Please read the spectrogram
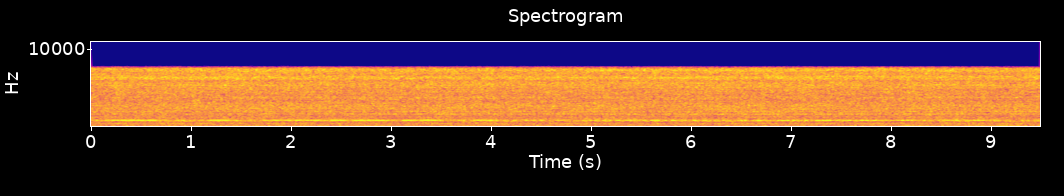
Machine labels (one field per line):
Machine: fan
